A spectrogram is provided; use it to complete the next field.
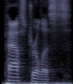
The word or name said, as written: pastoralists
